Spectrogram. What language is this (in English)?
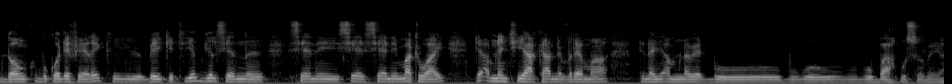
Wolof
